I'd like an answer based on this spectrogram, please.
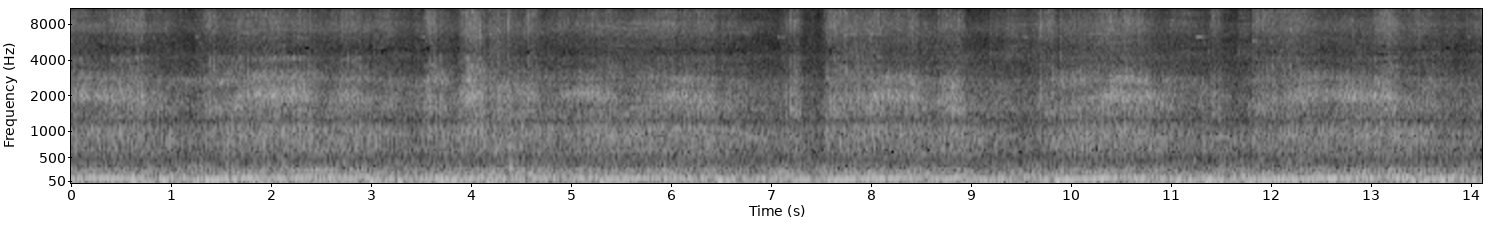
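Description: Engine of a doodlebug pulling tractor running loudly and steadily, its pitch rising and falling a little.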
